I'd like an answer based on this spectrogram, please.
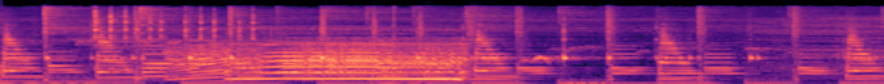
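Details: Cow giving one long, steady, low moo lasting over a second, set against loud plucked-guitar music that continues before and after.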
